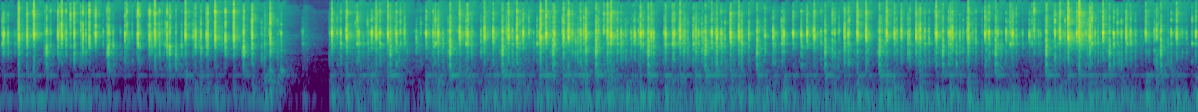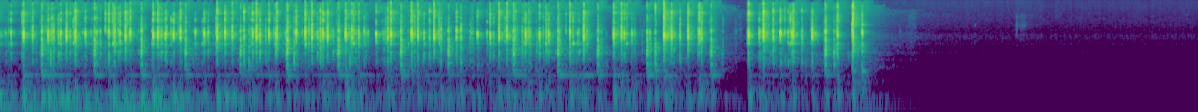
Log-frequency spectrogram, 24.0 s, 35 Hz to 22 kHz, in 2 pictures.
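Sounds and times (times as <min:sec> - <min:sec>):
mechanical keyboard typing: 0:00.0 - 0:20.7.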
